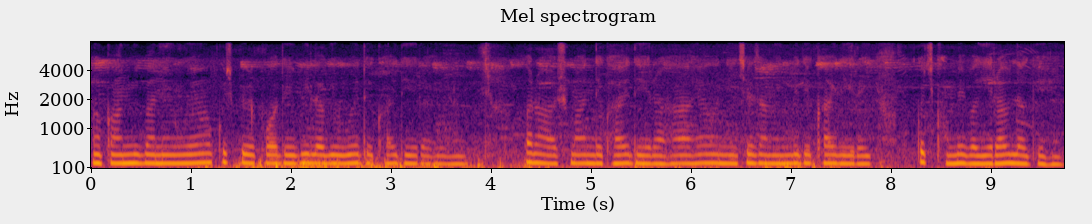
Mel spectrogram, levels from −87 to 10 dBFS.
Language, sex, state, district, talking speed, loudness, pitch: Hindi, female, Bihar, Darbhanga, 220 wpm, -18 LUFS, 190 Hz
